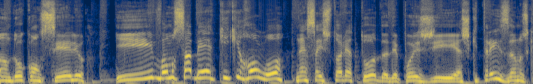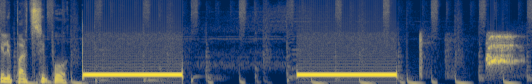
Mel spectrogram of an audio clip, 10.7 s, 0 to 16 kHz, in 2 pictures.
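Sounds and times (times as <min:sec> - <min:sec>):
speech: 0:00.0 - 0:06.3
phone ringing tones as a call is placed: 0:06.2 - 0:07.2, 0:08.3 - 0:09.4
short tinny dog bark through a phone line: 0:10.2 - 0:10.6.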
